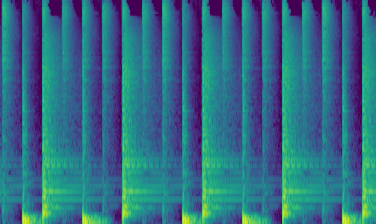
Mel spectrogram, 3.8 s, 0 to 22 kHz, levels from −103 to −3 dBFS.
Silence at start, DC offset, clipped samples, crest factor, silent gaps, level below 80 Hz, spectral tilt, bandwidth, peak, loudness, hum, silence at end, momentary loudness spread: 0 s; under 0.1%; under 0.1%; 18 dB; none; -22 dBFS; -5 dB/octave; over 20 kHz; 0 dBFS; -20 LUFS; none; 0 s; 7 LU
